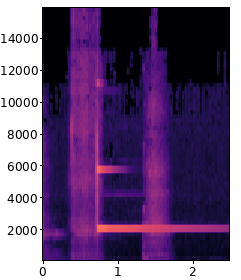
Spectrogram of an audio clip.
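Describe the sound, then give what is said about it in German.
A single bright email notification ding for an email from KIT rings out with a clean, high tone that lingers and slowly fades, framed by two short breathy rustles of noise and no talking. “Uh, ich habe gerade eine Mail vom KIT bekommen.”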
